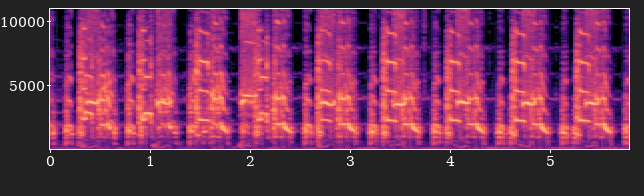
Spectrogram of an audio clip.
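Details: Grey francolin, also called grey partridge, playing with its chick: loud, harsh, rhythmic phrases repeated steadily with barely a pause, each a cluster of grating notes.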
